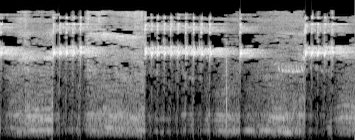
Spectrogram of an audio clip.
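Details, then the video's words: Caged male and female sunbirds kept together, singing actively: rapid runs of thin, high-pitched ticking notes in bursts lasting about a second, separated by short pauses, with a softer lower chatter between the bursts. "kolibri ninja dicampur jantan dan betina jadi gila gacor nya"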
